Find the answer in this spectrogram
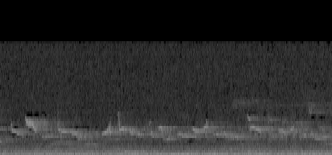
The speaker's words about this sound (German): Es ist still, es hat Vögel, die zwitschern und sonst hört man gar nichts.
